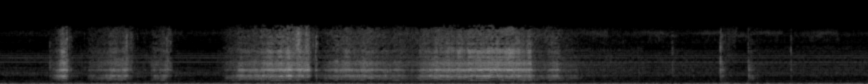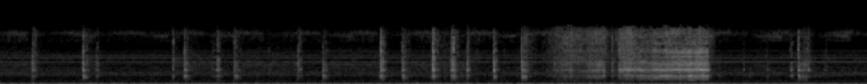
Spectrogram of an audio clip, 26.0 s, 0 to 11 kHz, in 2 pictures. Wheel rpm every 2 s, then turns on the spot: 10, 20, 50, 50, 40, 0, 0, 0, 0, 10, 10, 40, 10.
none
